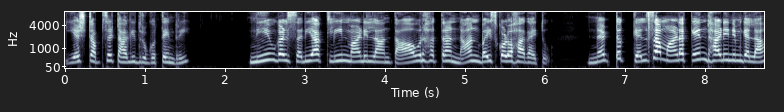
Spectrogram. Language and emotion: Kannada, angry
